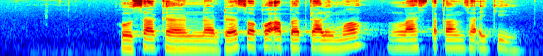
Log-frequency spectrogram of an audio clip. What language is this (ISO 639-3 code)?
jav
